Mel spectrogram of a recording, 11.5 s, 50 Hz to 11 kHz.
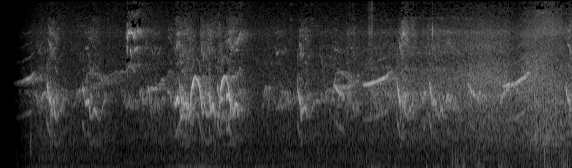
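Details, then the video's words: Australian magpies in a long August 2015 group concert at Beverly Hills, Sydney, Australia: rich warbling, fluting and gurgling phrases with swooping, overlapping notes from several birds, rising and falling continuously. "Magpie concert"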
